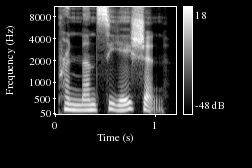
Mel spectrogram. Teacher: when it becomes a noun, the sound changes completely. It becomes pronunciation with a nun sound right in the middle.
